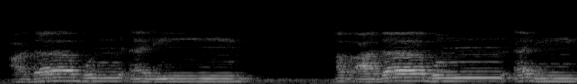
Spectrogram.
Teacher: اب جب تنوین کے بعد حمزہ آ رہی ہے تو ہم یہاں غنہ نہیں کریں گے بلکہ پڑھیں گے عذاب علیم۔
